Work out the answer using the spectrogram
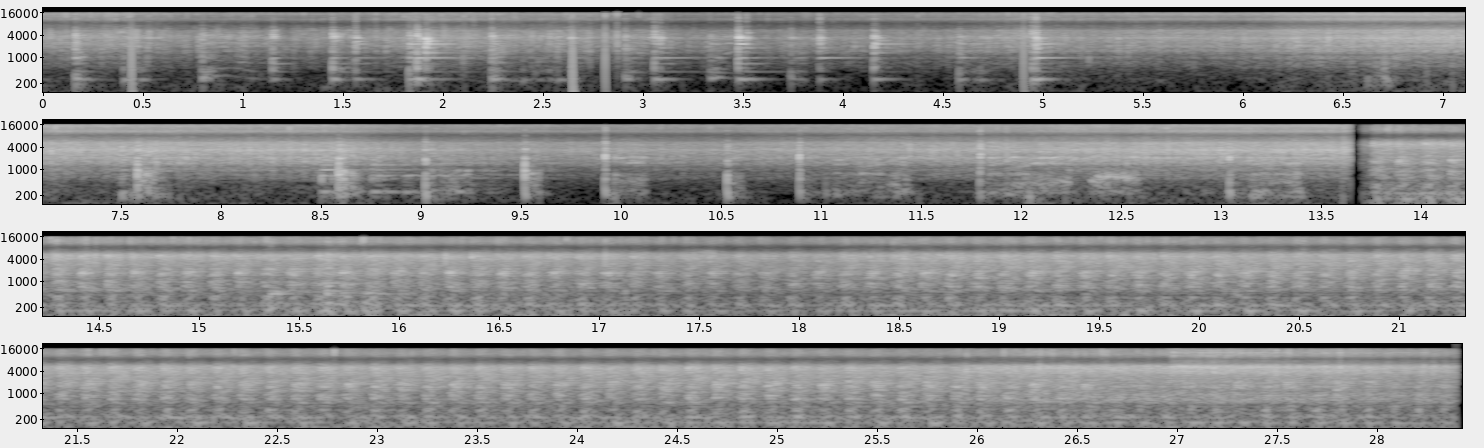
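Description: Chopped onions frying in hot oil in a large iron wok: a steel spoon clinks and scrapes as the onions are tipped in from a steel bowl and stirred, while the sizzle builds. About halfway through the sizzle becomes a steady, even hiss that runs on.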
